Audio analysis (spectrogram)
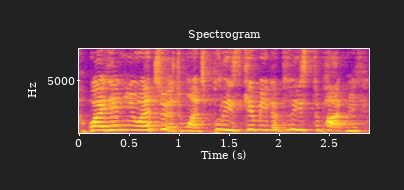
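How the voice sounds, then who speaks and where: A woman playing a panicky, imperious bedridden wife in a radio play, with shrill, melodramatic, stammering indignation. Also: fast talker, pushed and bright, reverberant, a little hiss or hum, full character voice. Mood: desperate, pleading. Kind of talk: radio theater acting.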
